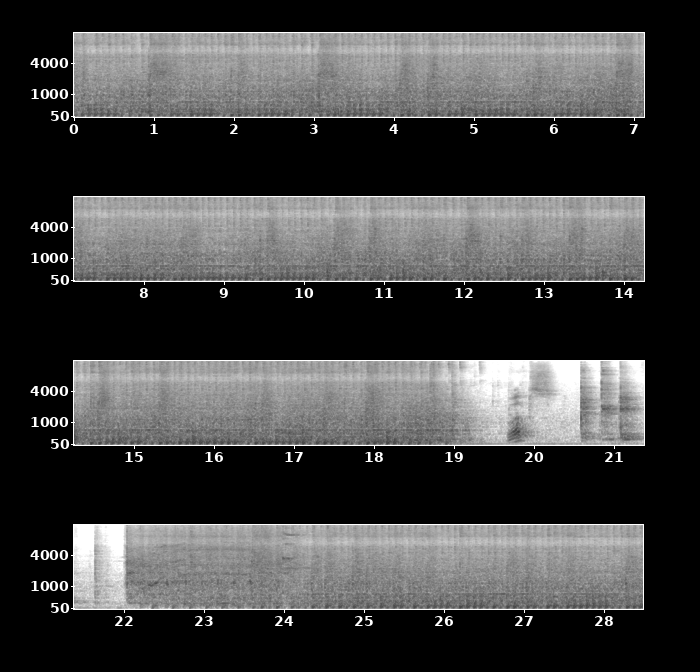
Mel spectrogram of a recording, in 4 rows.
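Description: Briggs & Stratton 5 hp single-cylinder engine running at a steady speed. About two-thirds of the way through the sound falls away in uneven spurts for about three seconds, then the running picks up again.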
